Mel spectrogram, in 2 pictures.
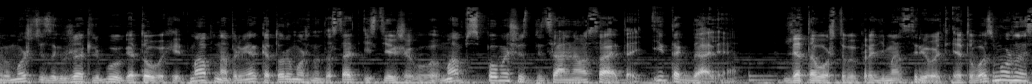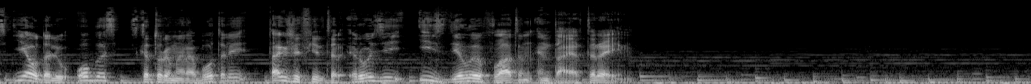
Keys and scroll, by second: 11.5 Return.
